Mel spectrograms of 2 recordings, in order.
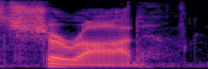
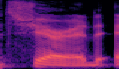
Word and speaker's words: Sherrod: It's pronounced Sherrod. – All right. It's Sherrod, and it passed both the House and the Senate.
